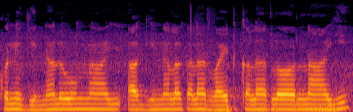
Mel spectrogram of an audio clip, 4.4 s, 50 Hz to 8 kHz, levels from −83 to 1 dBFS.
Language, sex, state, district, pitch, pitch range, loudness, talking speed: Telugu, male, Telangana, Mahabubabad, 130 Hz, 130-135 Hz, -16 LUFS, 135 wpm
